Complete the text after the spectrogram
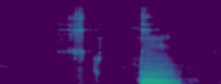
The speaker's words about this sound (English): And then take a sip of coffee.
